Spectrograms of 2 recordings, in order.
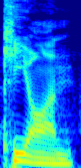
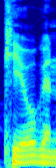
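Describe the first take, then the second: First: The name is said without a middle 'g' sound. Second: The name is said with a middle 'g' sound. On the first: The speaker calls it right. "I think it's uh, Keon" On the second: The speaker calls it wrong. "it's actually not Keoghan"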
